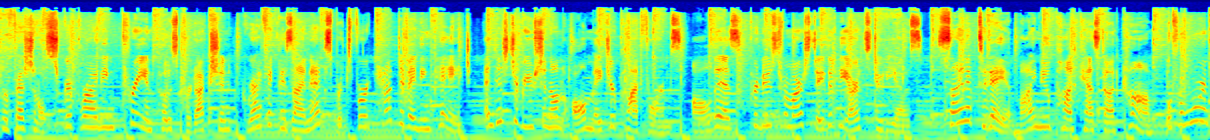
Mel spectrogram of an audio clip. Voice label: Podcast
